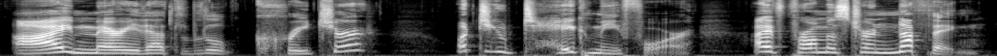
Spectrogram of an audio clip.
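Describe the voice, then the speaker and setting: A woman's voice: mid-range voice, steady tone, moderate pace, dry recording, studio quality, natural voice. A woman voicing a proud, lovelorn young king in a fairy tale, stubborn and indignant.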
